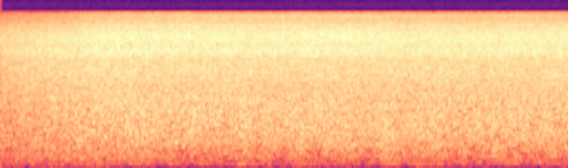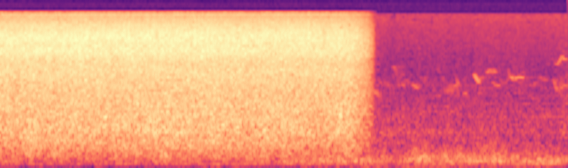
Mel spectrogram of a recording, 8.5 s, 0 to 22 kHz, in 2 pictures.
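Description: Waterfall plunging more than 40 metres over a basalt cliff in Cantal, a loud, steady roaring rush of falling water that cuts off abruptly near the end, leaving faint ambience.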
